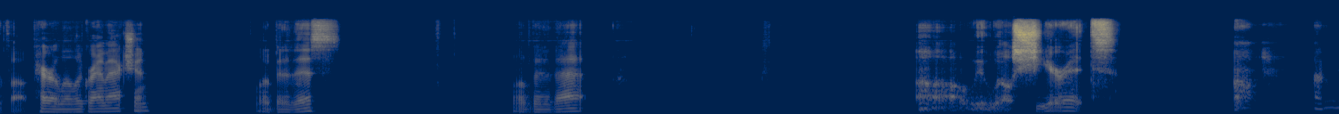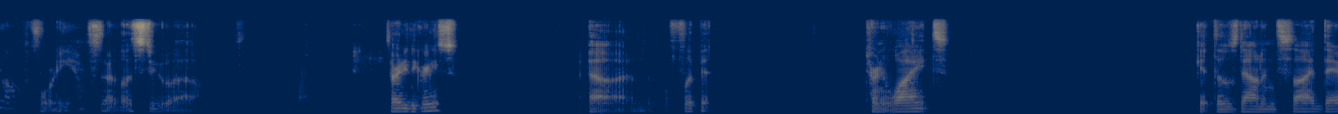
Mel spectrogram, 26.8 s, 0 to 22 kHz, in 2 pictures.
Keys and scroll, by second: 17.0 3, 17.3 0, 17.6 Return.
